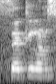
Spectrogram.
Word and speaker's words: settle: இந்த வார்த்தை எல்லாமே you have to give stress on the first syllable.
